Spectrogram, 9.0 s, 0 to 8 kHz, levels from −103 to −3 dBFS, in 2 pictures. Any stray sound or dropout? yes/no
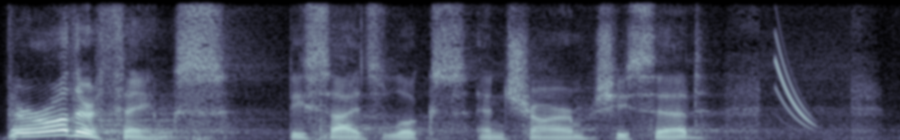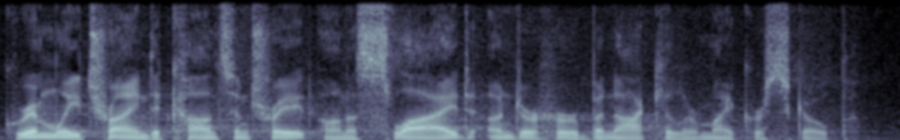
yes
